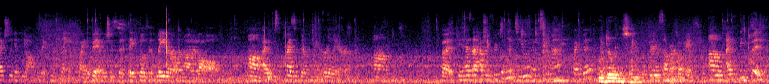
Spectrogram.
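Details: Adult woman speaking at a public meeting; normal voice.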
